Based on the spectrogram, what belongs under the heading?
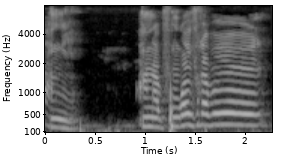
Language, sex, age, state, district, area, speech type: Bodo, female, 60+, Assam, Kokrajhar, rural, spontaneous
